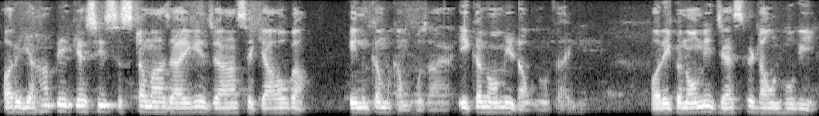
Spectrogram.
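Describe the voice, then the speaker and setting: A man's voice: medium pitch, fairly even intonation, moderate pace, mellow, slight background noise, rough recording. A man lecturing a classroom on history, chatty and often checking whether students follow. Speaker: history teacher.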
